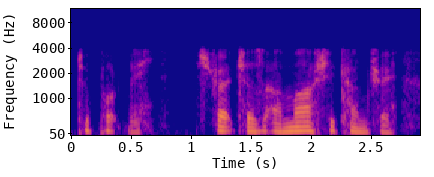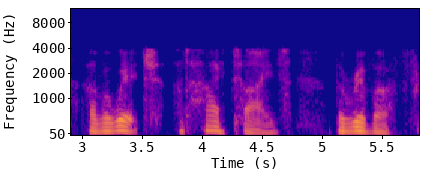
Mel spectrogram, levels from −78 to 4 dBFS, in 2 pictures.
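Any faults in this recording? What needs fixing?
The speech passed through the iLBC codec, which discards everything above 4 kHz and codes each frame independently, leaving the speech plainly rough and slightly synthetic throughout. The sound fits 30 ms frames at about 13.3 kbps. To prevent it, use a wideband codec such as Opus or G.722 instead of iLBC.

Lost iLBC frames occurred from 0.45 to 0.49 s. The decoder concealed the gap by repeating the last pitch cycle mixed with noise, creating a brief buzzy, held-vowel smear, consistent with a single lost 30 ms frame, and recovering immediately afterwards. To prevent it, reduce packet loss with a steadier network path or QoS, or add forward error correction or redundancy.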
